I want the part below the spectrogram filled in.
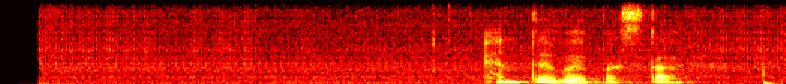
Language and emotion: Russian, neutral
